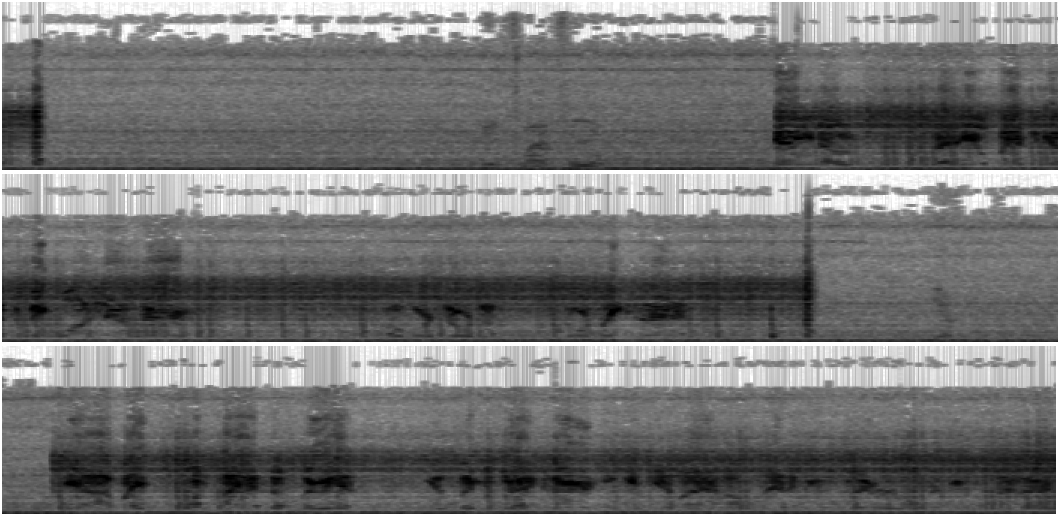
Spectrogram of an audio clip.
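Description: A voice coming over a handheld two-way radio in stretches that switch on and off abruptly, silent for the first few seconds and again for a couple of seconds past the middle. Under it runs the steady drone of the sprayer's engine heard inside the cab.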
